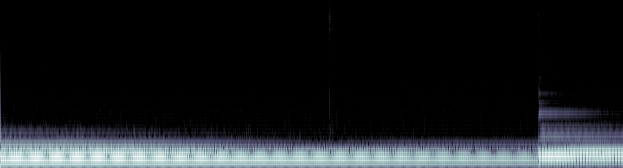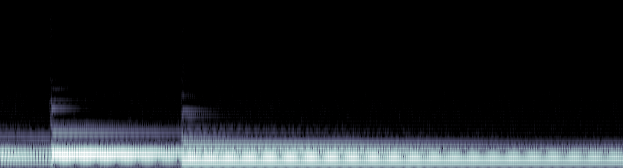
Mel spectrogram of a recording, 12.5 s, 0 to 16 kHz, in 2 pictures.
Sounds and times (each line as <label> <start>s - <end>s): Multiple Crystal Bowl Rhythm 0.0s - 12.4s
